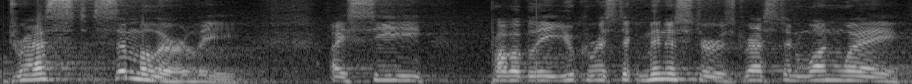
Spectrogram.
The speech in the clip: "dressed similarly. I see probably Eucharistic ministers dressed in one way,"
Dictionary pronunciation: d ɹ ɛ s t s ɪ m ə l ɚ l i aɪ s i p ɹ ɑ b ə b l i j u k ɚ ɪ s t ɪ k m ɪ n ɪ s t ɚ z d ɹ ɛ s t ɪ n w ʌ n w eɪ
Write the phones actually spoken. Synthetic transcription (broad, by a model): d ɹ ɛ s t s ɪ m l ɚ l i aɪ s i p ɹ ɑ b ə b l i j u k ɚ ɪ s t ɪ k m ɪ n ɪ s t ɚ z d ɹ ɛ s t ɪ n w ʌ n w eɪ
